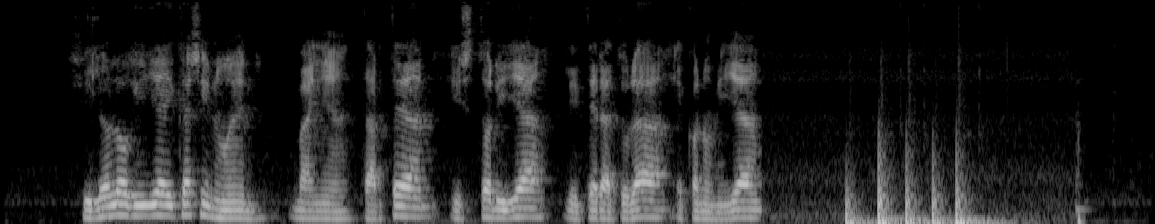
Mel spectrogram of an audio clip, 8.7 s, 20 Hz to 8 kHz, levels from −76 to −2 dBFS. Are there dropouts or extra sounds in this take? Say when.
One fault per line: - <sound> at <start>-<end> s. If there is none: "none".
- thud at 6.3-7.9 s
